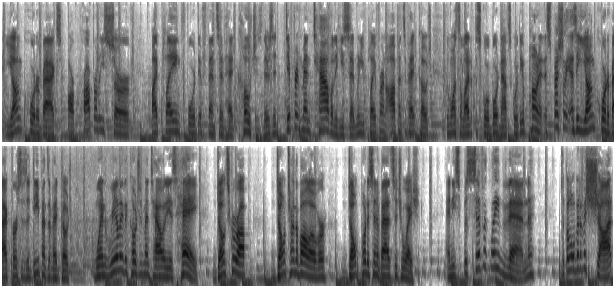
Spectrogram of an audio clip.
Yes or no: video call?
no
